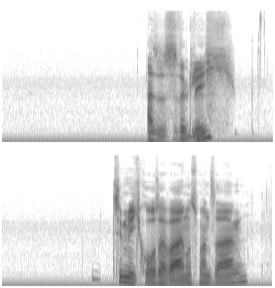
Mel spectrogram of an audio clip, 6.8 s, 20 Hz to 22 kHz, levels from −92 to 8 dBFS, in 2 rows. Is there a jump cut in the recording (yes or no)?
no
